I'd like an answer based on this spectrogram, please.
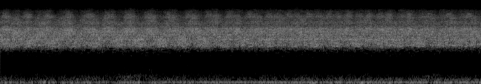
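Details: Cicadas near Fukuoka Bay in Japan, emerged from beneath a 50-year-old tree, all singing at once: a bright, piercing, steady buzz beating in rapid pulses, with a low hum in the background.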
